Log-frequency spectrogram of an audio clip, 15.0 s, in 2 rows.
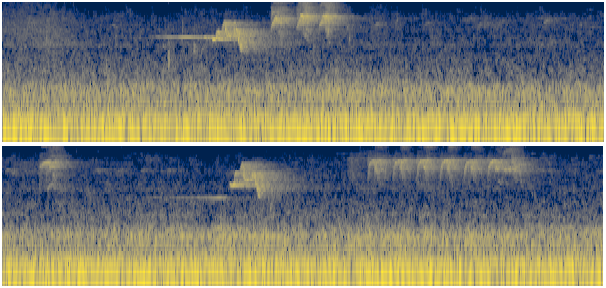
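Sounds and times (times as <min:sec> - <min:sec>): whistled bird call: 0:01.8 - 0:03.2.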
